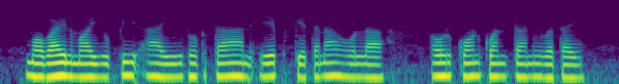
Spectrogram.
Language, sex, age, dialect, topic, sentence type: Bhojpuri, female, <18, Southern / Standard, banking, question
